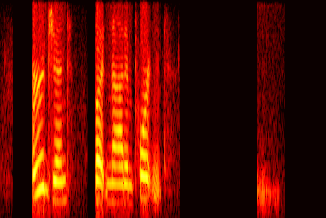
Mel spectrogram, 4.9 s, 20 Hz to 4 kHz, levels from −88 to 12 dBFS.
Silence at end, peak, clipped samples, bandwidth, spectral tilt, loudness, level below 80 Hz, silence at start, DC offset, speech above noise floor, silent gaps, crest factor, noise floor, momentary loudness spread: 2.5 s; 0 dBFS; under 0.1%; 4 kHz; -8 dB/octave; -15 LUFS; -64 dBFS; 0.5 s; under 0.1%; over 76 dB; 1.31-1.43 s; 18 dB; under -90 dBFS; 13 LU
